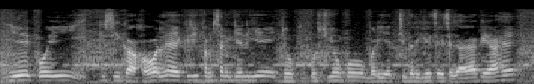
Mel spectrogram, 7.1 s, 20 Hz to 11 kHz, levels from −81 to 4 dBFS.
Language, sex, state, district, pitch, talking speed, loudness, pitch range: Hindi, male, Bihar, Sitamarhi, 160 Hz, 170 wpm, -19 LUFS, 150-170 Hz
